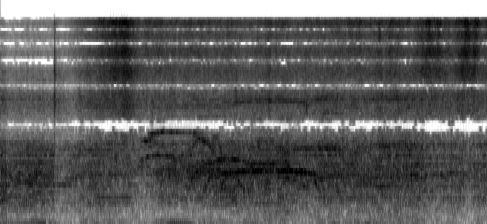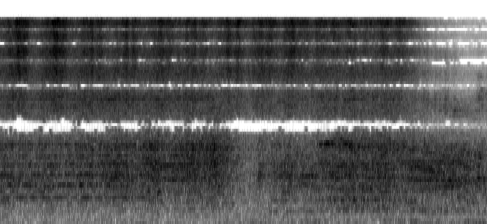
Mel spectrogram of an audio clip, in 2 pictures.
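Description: An angle grinder screeches loudly against metal.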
